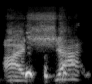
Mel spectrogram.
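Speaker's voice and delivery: hammed-up Scottish accent, high mock wail; Luke, Yorkshire accent turned Scottish. Friend carrying on Luke's impression, mock-anguished Scottish accent. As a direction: cry out in a badly faked Yorkshire accent. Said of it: "here's Luke's impression of it".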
